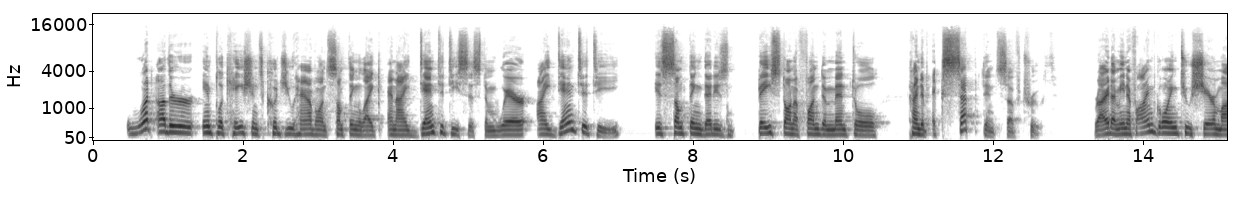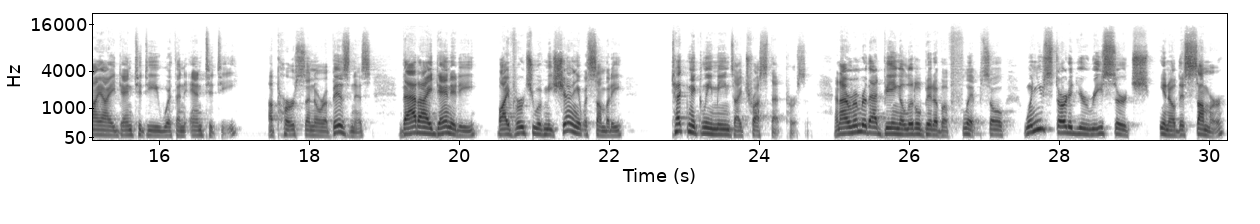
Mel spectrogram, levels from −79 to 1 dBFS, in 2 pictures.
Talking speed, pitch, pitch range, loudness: 165 wpm, 130 Hz, 115-150 Hz, -20 LUFS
